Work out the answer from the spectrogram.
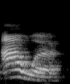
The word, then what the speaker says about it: hour: husband Hospital remember there sometimes you have letter H in the word but the H is silent as an hour honest honor School football failure love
